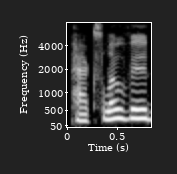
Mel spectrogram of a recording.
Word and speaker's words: Paxlovid: media relations department and also a video about Pax loid on the drug sponsor website I'm on team nurat trir let's review We divided Pax loid nurat and ranir into syllables then we talked about which syllables were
